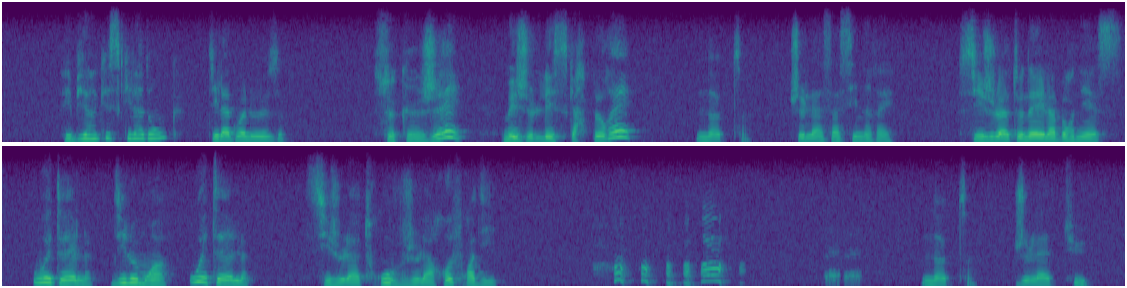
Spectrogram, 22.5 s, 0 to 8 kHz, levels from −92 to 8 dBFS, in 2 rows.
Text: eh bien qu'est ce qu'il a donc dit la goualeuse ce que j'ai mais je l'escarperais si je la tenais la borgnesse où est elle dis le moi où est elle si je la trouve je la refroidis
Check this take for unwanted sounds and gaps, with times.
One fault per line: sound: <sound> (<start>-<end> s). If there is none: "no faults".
sound: laugh (17.1-18.7 s)
sound: laugh (19.4-19.8 s)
